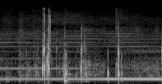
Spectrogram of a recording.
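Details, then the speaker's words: Midland 9001Z CB radio played through monitor speakers: constant raspy buzz at one fixed pitch with faint ticks under the audio, possibly one or two further digital-sounding buzzes; digital noise in the audio circuit, likely from the channel display driver. "now I know you can hear the noise that's very noticeable um but I can hear in the background even farther there's at least one if not possibly two other digit sounding buzzes that I can hear there"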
